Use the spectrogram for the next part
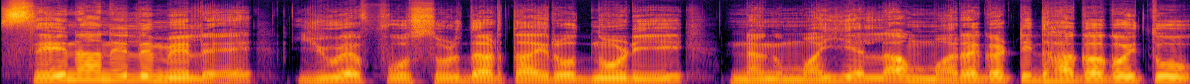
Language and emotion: Kannada, surprised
